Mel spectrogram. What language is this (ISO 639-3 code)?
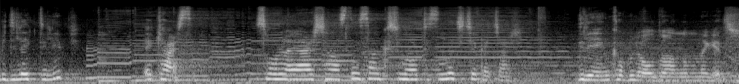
tur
